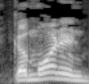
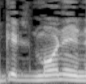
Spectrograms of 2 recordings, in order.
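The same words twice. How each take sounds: First: Louder hammed-up Irish brogue; bad Irish accent. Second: Said in the usual way. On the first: Shown as a demonstration. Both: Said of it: "There it is. My worst".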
